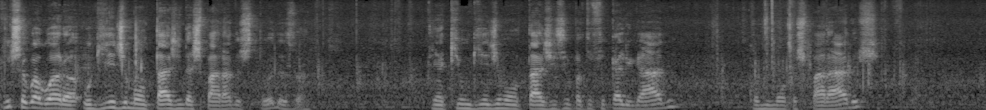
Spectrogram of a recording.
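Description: Paper rustles as a booklet is handled.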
